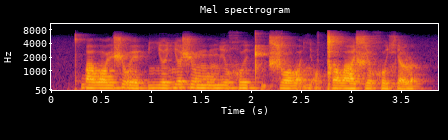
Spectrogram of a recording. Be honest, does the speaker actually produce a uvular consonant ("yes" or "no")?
yes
